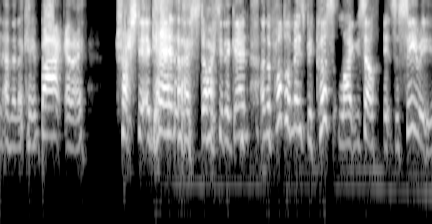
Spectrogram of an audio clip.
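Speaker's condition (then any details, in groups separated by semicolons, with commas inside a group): No condition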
